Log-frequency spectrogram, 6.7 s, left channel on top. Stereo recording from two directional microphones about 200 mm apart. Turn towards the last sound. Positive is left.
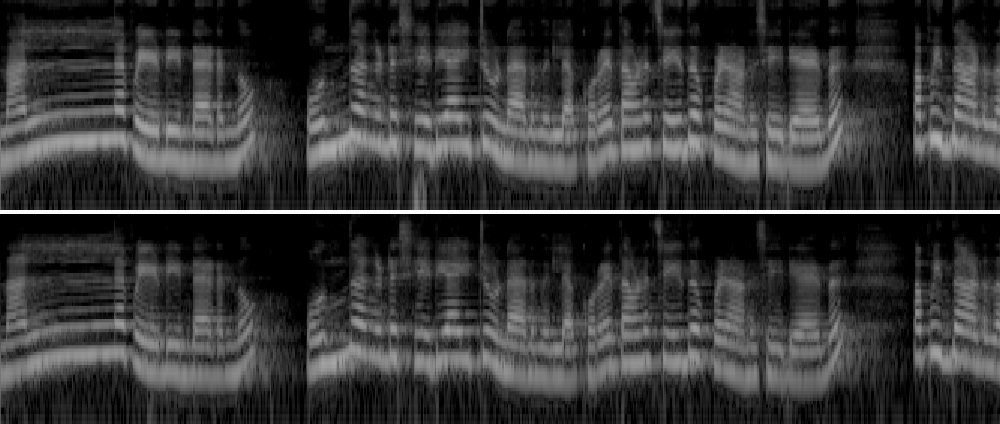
turn(degrees=10)  # may be behind; listen again after turning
